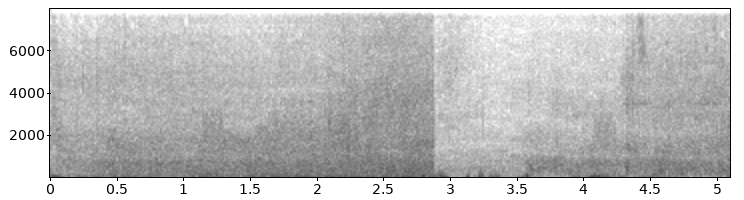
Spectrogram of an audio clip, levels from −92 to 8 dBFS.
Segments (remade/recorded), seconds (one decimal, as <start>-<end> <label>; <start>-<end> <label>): 0.0-2.0 remade; 2.0-5.1 recorded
